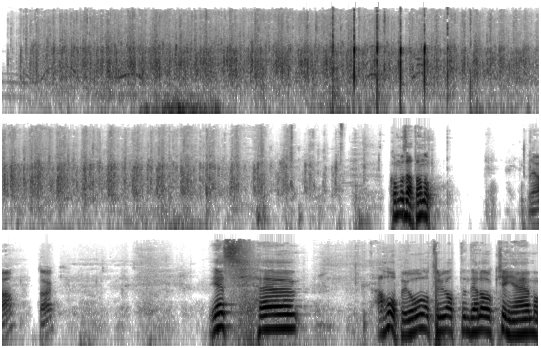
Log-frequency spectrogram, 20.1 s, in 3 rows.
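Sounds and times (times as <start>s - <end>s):
audience applause: 0.0s - 11.4s
speech: 11.6s - 12.2s, 16.1s - 17.2s, 18.1s - 20.1s.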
